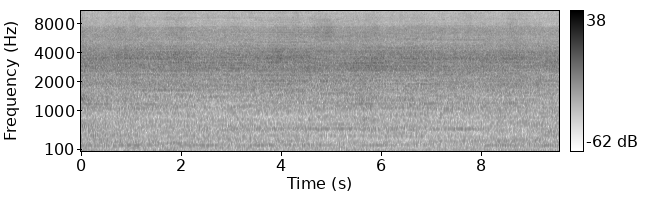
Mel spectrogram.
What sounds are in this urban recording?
large-sounding engine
